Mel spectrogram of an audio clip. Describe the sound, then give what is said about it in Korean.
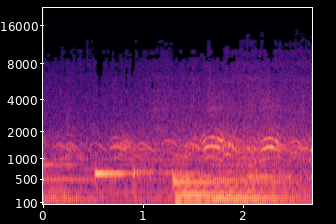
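A flock of crows circling in the sky at dusk, waiting their turn to return to their nests, calls out together, many overlapping cries blending into a steady, busy chorus that swells midway and carries on without a pause, with no one talking. “까마귀들이 저렇게 빙빙 도는 건 둥지로 찾아들 순서를 기다리는 거예요.”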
